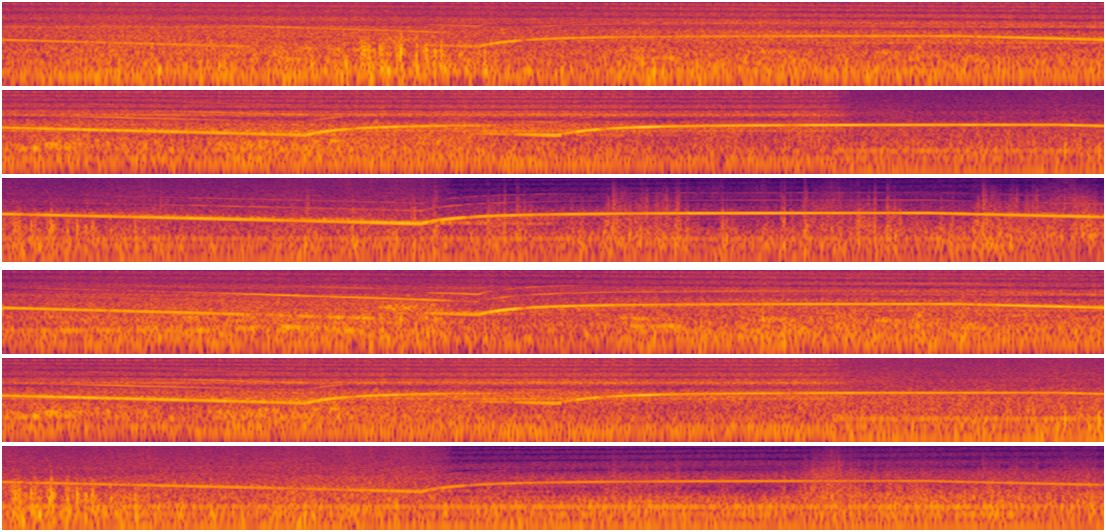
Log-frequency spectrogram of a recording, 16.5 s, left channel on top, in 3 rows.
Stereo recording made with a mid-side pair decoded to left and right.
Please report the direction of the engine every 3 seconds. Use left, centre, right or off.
left, left, centre, right, right, right.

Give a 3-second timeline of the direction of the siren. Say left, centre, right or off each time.
right, right, centre, left, left, left.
